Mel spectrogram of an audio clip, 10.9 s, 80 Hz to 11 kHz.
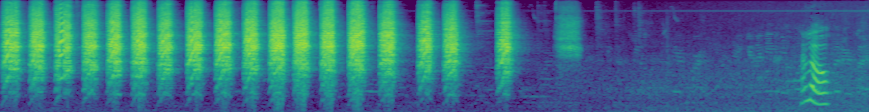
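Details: Pet female umbrella cockatoo on her first day outside in 2008, yelling loudly; harsh raspy screeches repeated rapidly for about six seconds, then a single shorter squawk and quiet, ending with a brief human voice.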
